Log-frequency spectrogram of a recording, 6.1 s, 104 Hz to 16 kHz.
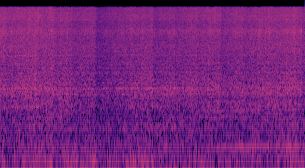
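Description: In-car sound of a Ford Ka race car at speed on a wet track, about 70 mph: the engine running hard under a steady drone of wind and road noise.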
